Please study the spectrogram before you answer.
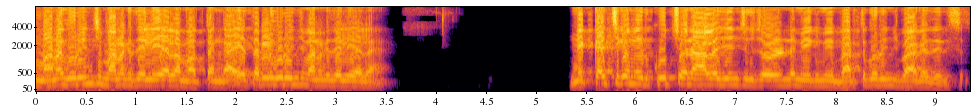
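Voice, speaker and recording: Quick, earnest male spiritual speaker piling up rhetorical questions, slightly distant mic. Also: fairly high pitch. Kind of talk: spiritual talk to listeners.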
